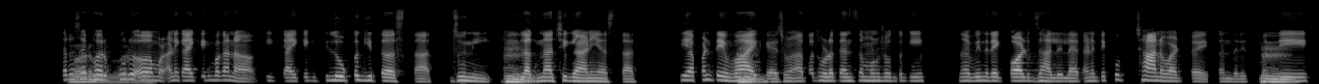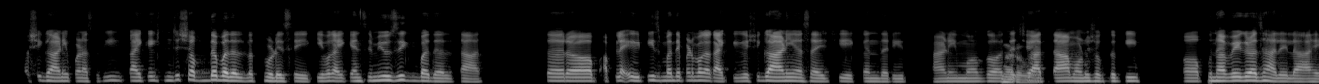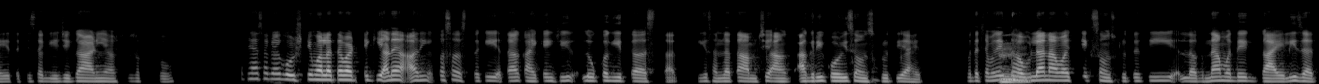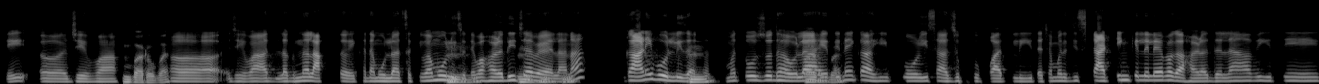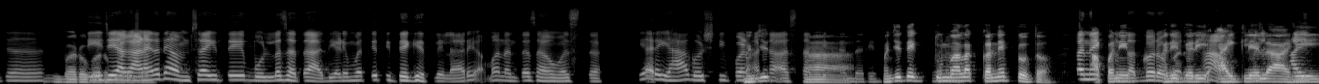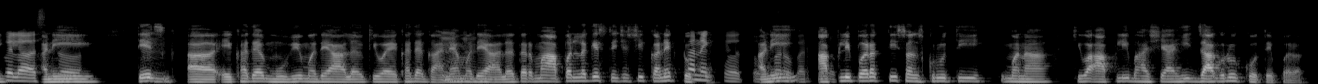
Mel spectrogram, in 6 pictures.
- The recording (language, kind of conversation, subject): Marathi, podcast, जुनी गाणी शोधताना तुम्हाला कोणती आश्चर्यकारक गोष्ट समोर आली?
- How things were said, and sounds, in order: other background noise; tapping; in English: "म्युझिक"; singing: "हळद लावीते गं"; in English: "कनेक्ट"; in English: "कनेक्ट"; in English: "कनेक्ट"; in English: "कनेक्ट"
